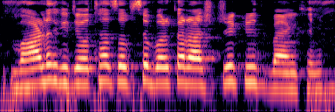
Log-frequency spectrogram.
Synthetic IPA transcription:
bʱaːɾət̪̚ket͡ʃɔːt̪ʰasɐbsebɐɾkaɾaːʃʈɾiːjəkɾit̪bɛ̃ːŋkɦɛ

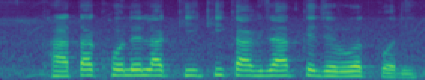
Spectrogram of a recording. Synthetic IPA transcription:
kʰaːt̪akʰolelakikikakd͡ʒaːt̪̚ked͡ʒəɾuːɾət̪̚pəɾi

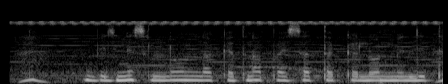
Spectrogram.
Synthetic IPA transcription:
bɪd͡ʒnesloːnlɐkɪt̪napəjsat̪ɐkːeloːnmɪld͡ʒit̪

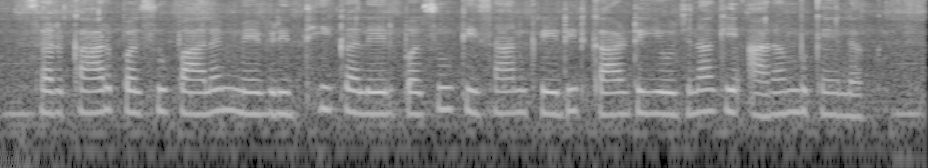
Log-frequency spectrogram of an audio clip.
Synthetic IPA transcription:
səɾkaːɾpəʃupaːlənmẽʋɾɪd̪ʱːikɐleːlpɐʃukɪsaːnkɾeːɖɪʈkaːɾɖjoːd͡ʒnakeʔaːɾə̃mbʱkɛːlək

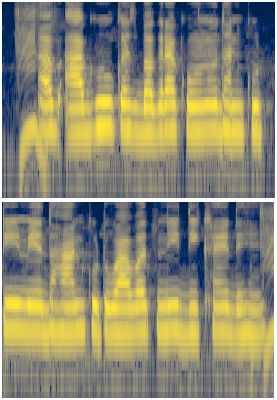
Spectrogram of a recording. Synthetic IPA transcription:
ɐbaːɡʱukəsbəɡɾakoːnod̪ʱɐnkʊʈːimẽd̪ʱaːnkʊʈʋaːʋət̪nid̪ɪkʰẽd̪ẽ

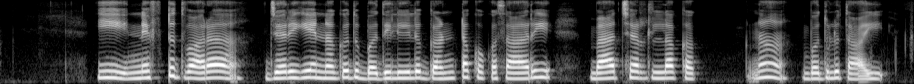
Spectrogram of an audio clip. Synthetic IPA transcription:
iːnepʰʈud̪ʋaːɾɐ | d͡ʒɐɾiɡenɐɡɐd̪ubɐd̪ilijɐluɡɐɳʈɐkɔkɐsaːɾi | baːt͡ʃɐɾlɐkɐ | nɐbɐd̪ulut̪a̰ːji

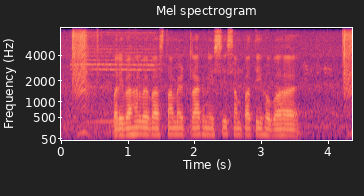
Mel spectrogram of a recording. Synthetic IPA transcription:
pə̰ɾibaɦənbjəbəst̪ʰameʈɾaknist͡ʃisəmpət̪ːiɦobəɦə

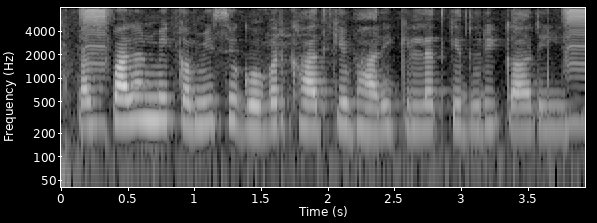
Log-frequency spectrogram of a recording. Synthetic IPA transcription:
pɐspaːlənmẽkɐmiseɡoːʋəɾkʰaːd̪kebʱaːɾikɪlːət̪ked̪uːɾikaːɾiː

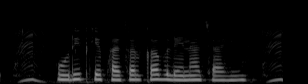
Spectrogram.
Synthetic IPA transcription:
uːɾɪt̪kepʰəsəlkɐbleːnat͡ʃaːɦie

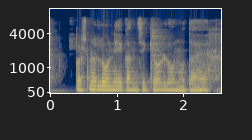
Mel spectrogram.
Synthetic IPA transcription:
pəɾsnəlːoːneːkɐnsɪkjoːɾloːnɦoːt̪aɦɛː

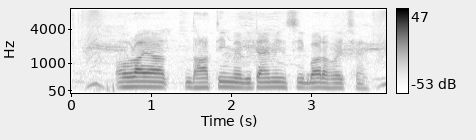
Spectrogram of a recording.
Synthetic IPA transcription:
əʊɾaja | d̪ʱat̪imebiʈaminsibəɾɦojt͡ʃʰɛ

